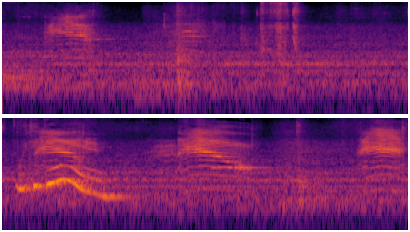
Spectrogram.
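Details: Siamese cats in Mesquite awaiting rescue give repeated meows, one long, wavering cry that rises then falls, others shorter and higher, spaced a second or two apart, with a person's voice and soft room noise.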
